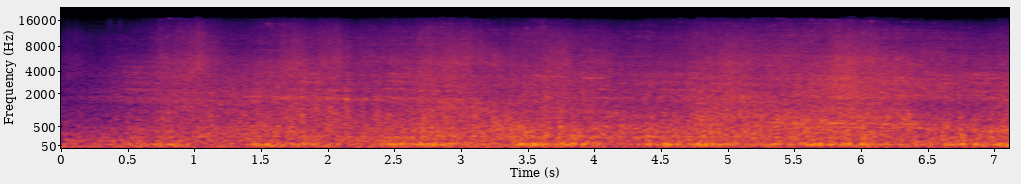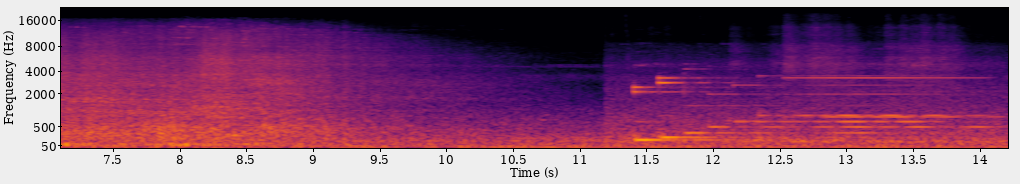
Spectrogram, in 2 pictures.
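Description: A train thunders through a station on track 2 without stopping, with a loud, steady rushing roar, then fades away as a bright electronic chime melody starts up; no one speaks.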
